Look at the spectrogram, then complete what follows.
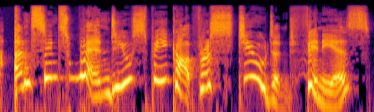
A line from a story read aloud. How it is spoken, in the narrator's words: she demanded sharply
